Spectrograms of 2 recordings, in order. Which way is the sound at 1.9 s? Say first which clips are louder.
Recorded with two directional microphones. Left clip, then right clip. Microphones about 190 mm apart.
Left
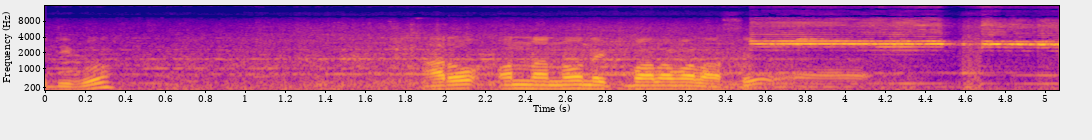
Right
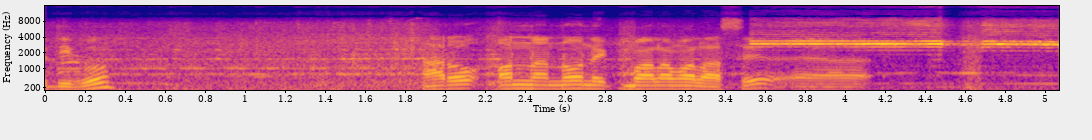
Left 1 dB; 10° right (ahead or behind).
